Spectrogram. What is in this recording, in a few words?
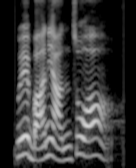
neutral, monologue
